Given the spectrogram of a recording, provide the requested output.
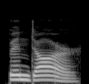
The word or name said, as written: Bondar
